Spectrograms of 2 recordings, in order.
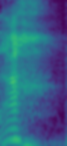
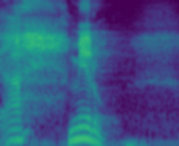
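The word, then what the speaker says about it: أحمل: Ahmilu ha ya tadi ee seharusnya bersih tidak ada straknya ya. Bukan akh tapi ahmiru lebih dibersihkan ya.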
